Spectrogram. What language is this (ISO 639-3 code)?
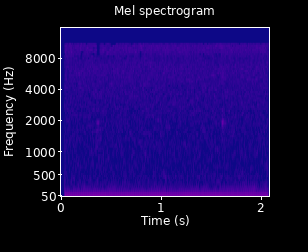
cat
